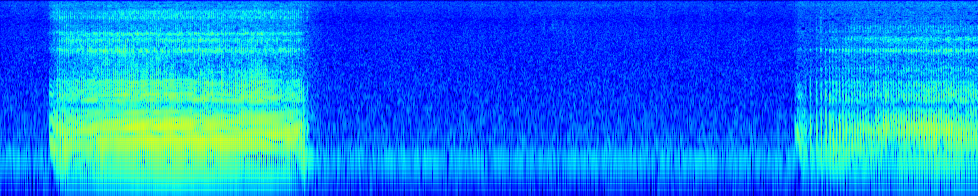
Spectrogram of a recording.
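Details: Snoring: long, loud, buzzing snores on breathing in, separated by quiet breathing out.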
